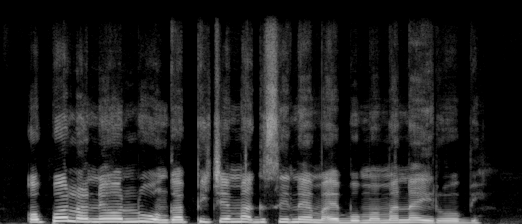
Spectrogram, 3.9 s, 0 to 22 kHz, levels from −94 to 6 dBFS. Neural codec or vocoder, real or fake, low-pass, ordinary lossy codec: vocoder, 44.1 kHz, 128 mel bands, Pupu-Vocoder; fake; 19.8 kHz; none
